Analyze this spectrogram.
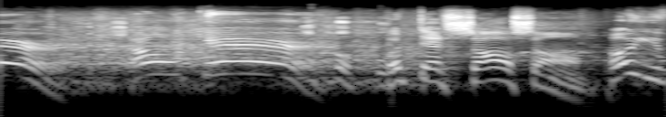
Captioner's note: audience laughs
